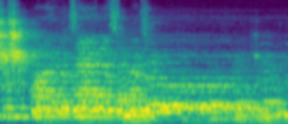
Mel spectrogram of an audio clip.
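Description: Large children's choir singing long held notes, moving to new notes a couple of times.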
